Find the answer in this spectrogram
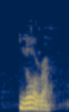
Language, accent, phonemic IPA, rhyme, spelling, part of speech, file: English, Southern England, /ˈlɔːɹə/, -ɔːɹə, laura, noun, LL-Q1860 (eng)-laura.wav
- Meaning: A number of hermitages or cells in the same neighborhood occupied by anchorites who were under the same superior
